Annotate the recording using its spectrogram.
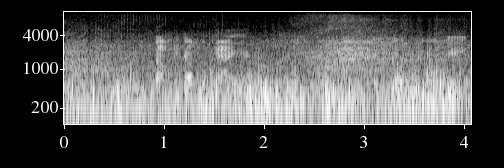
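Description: Steady rushing wind and road noise from riding along a road, with a few brief voice fragments about a second in.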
